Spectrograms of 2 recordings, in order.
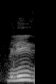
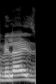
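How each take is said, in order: First: The middle vowel sounds like 'ee'. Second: The middle vowel sounds like 'eye'. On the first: "विलीज भी पढ़ते हैं" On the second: "विलाइज भी बोलते हैं"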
